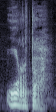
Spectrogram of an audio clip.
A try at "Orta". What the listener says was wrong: Orta. No. You don't have to roll the R. Orta. I know now it's becoming Spanish instead of Italian.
